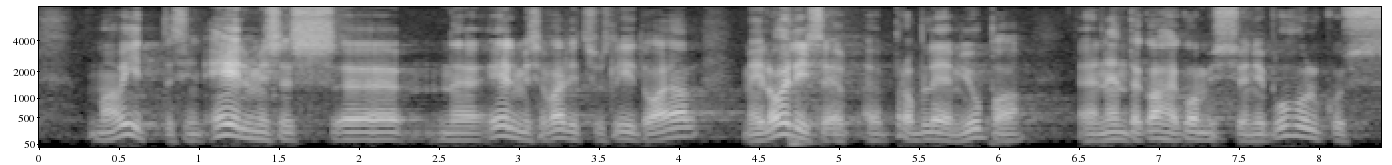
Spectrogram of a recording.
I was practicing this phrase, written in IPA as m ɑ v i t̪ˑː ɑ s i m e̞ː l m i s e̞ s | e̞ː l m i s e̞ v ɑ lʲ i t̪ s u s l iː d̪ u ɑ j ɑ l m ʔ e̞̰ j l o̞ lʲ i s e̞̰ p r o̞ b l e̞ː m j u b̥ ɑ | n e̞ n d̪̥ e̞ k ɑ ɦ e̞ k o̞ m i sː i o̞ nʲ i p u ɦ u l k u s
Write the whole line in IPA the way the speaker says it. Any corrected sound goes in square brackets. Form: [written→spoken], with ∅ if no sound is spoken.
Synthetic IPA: m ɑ v [i→iː] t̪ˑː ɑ s i [m→n] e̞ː l m i s e̞ s | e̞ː l m i s e̞ v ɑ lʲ i t̪ s u s l iː d̪ u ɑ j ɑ l m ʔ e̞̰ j l o̞ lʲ i s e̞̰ p r o̞ b l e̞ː m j u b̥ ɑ | n e̞ n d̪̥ e̞ k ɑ ɦ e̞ k o̞ m i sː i o̞ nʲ i p u ɦ u l k u s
